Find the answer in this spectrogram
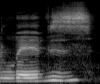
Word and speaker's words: lives: you pronounce this one it can make a sound like in zebra so for example my daughter lives in California it's not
